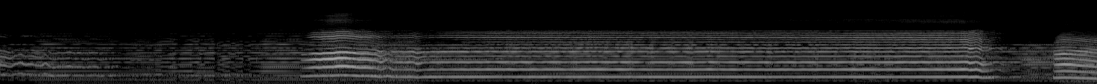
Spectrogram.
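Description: Female Hindustani classical vocalist singing a raga with harmonium accompaniment. After a soft opening, she comes in loudly about three seconds in, bends the pitch briefly, then holds one long steady note that breaks off just before the end.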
